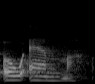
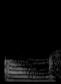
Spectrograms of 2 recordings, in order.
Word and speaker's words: Om: We often see it as Om, Om, it's what it sounds like. But actually, in its traditional version, it has 3 parts to it. And it's spelled A, U, and M. So we're going to break it down and try chanting all 3 parts.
